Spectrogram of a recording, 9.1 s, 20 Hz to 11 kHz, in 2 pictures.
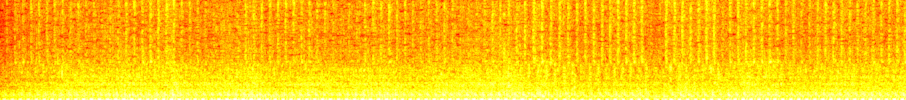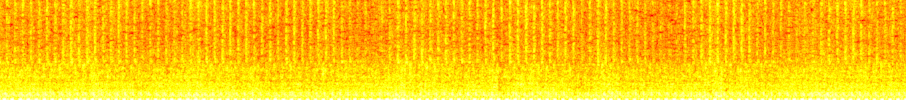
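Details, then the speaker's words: About 35-year-old log splitter refreshed with new pump, valve, filter, rebuilt cylinder and hoses, swapped-in 12HP single-cylinder engine: fast steady thumping that sags and recovers midway; governor hunts a little, owner suspects carburetor adjustment, otherwise runs well. "the only problem right now that the governor hunts a little bit on the engine I don't know if 30 carburetor maybe it needs an adjustment but it runs pretty well"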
